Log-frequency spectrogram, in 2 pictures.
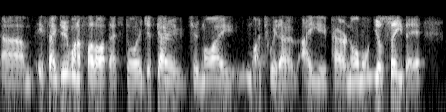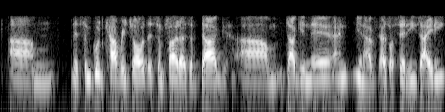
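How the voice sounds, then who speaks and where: Someone with an Australian accent talks at a moderate pace. The intonation is monotone and flat. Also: man, medium pitch for a man. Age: 40s. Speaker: paranormal equipment maker. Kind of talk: radio interview.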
